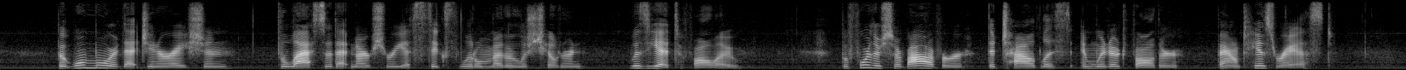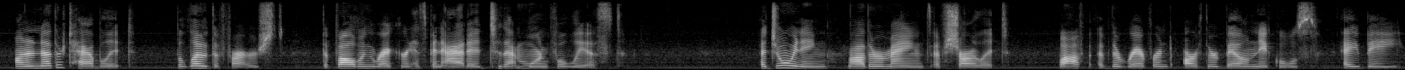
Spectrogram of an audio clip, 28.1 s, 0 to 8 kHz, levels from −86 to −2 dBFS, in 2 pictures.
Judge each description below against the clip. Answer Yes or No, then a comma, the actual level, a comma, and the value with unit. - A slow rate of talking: Yes, slow, 130 wpm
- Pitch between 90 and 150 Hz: No, high, 200 Hz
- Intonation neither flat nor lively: No, narrow, 2.0 semitones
